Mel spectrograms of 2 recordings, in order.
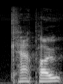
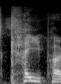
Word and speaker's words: capo: new headphones new capo capo good you said it right that's good well it's the english way in it the proper way dave of course none of this capo laugh that tim comes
